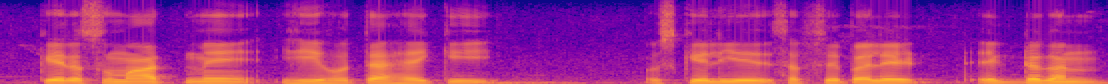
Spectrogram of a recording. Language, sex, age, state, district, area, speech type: Urdu, male, 18-30, Uttar Pradesh, Siddharthnagar, rural, spontaneous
